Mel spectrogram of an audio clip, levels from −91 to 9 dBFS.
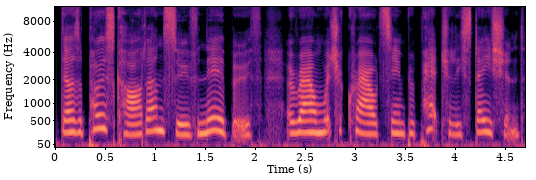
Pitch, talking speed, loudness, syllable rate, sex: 240 Hz, 180 wpm, -18 LUFS, 5.8 syllables/s, female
